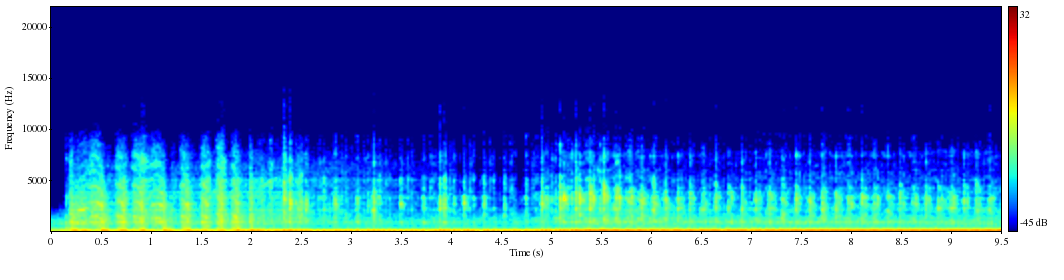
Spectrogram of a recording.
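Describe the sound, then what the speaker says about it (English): Engine of a vintage Toyota 4Runner cranks and catches, then settles into a loud, steady idle with a low rumble and faint knocking, close up and without talk. "So I'm gonna go ahead and I'm gonna start this thing."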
